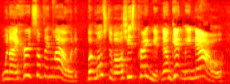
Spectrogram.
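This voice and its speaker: A woman's voice: very high-pitched, big pitch swings, normal speed, pushed and bright, a little hiss or hum, poor audio. A woman doing a mock-serious dramatic reading of fan fiction, dropping in amused asides.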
